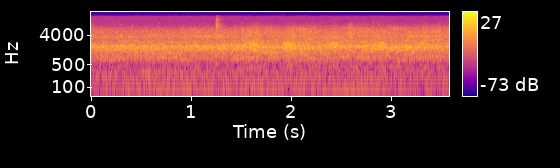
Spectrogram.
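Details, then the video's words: Pink-footed geese, a busy mobile flock at Martin Mere WWT Reserve, Lancashire, bright day in October 2012; louder massed honking with a few individual calls rising above the chorus. "Pink- Footed Geese"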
